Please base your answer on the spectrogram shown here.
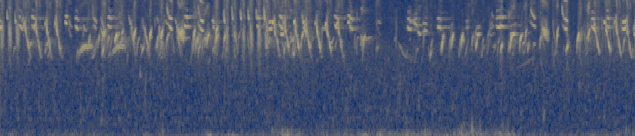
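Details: Multiple European goldfinches twitter together, giving calls meant to stimulate males to sing. Dense, bright, fast-repeating chirps and short trills fill the clip almost without pause, with faint low-frequency noise underneath.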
